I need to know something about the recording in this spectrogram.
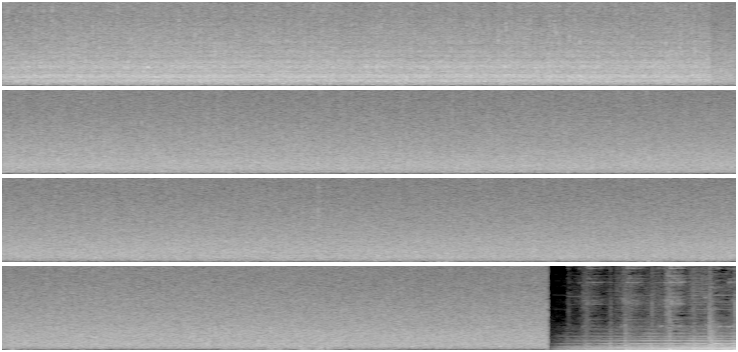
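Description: Shallow stream running over stones and small cascades, a steady rush of water. About seven seconds in it cuts suddenly to a quieter, softer stretch of flow.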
